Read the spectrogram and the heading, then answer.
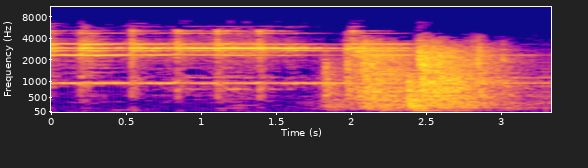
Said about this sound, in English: when the front doorbell rang.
